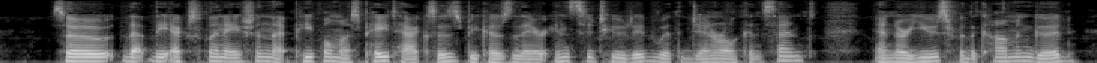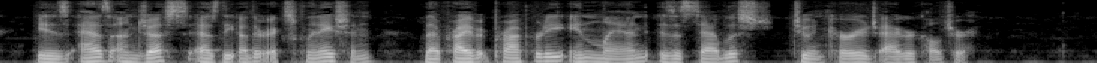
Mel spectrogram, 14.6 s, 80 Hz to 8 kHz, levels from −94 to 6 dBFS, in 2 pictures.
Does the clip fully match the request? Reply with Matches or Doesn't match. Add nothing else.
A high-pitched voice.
Doesn't match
